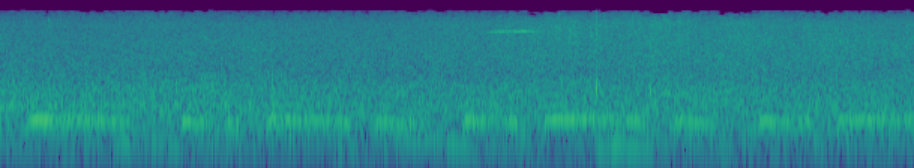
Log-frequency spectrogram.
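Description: Low hooting calls from a bird, repeated about twice a second at one steady pitch, a few held a little longer.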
